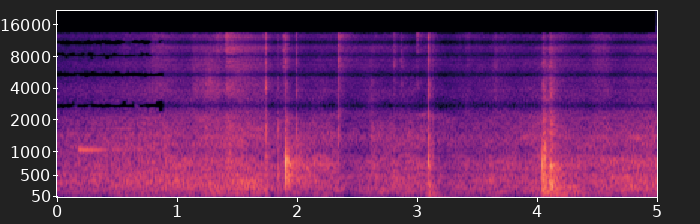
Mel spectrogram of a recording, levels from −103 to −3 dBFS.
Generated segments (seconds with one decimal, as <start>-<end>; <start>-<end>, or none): 0.9-5.0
